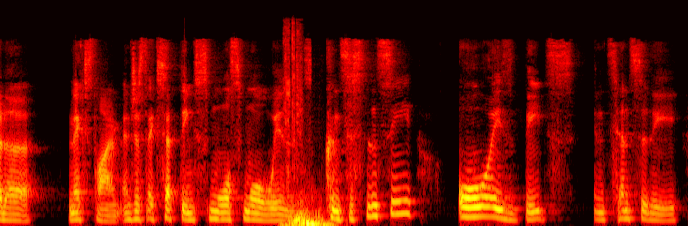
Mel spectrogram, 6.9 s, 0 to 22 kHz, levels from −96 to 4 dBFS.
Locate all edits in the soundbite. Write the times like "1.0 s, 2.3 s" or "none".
3.2 s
